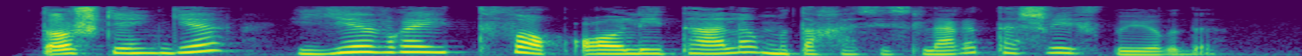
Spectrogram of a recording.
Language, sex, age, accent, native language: Uzbek, female, 25-34, Farg'ona, Uzbek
